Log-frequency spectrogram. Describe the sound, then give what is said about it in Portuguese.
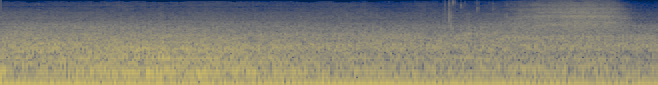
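A police car passes, heard as a steady, fairly loud low engine and road rumble that holds for the whole moment, with no one speaking. “Peço desculpa, vai passar aqui um carro da polícia.”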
